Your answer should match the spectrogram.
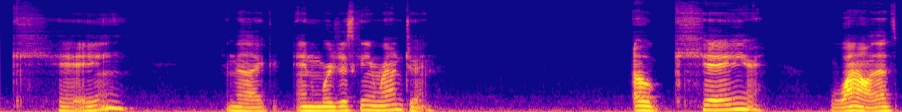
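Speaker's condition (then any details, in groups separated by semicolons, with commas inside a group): Traumatic brain injury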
